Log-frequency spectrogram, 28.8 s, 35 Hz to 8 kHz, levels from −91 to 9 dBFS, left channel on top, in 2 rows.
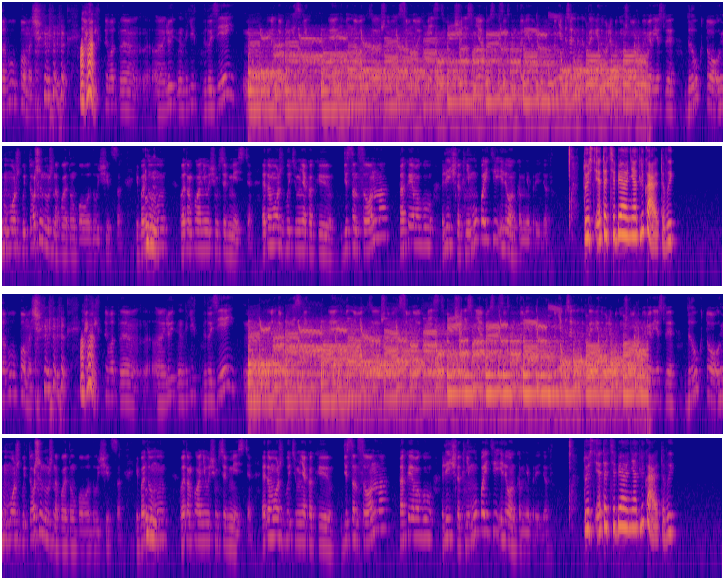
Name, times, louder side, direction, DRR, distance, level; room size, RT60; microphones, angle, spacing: voice 1, 0.0-6.2 6.5-17.7 18.0-25.3, equal, 15° right, 1.1 m, -44 dB
sound 1, 4.9-12.9, right 4 dB, 80° right, 0.7 m, -31 dB
voice 2, 25.8-27.8, left 6 dB, 50° left, 0.3 m, -28 dB
5.2 x 3.0 x 2.8 m
head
